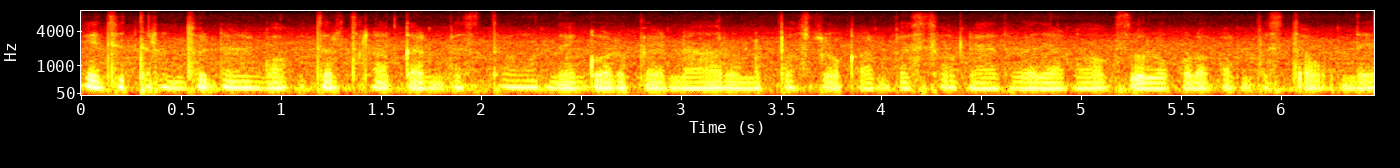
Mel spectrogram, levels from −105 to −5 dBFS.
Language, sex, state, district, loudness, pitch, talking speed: Telugu, female, Andhra Pradesh, Visakhapatnam, -18 LUFS, 170 Hz, 155 wpm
